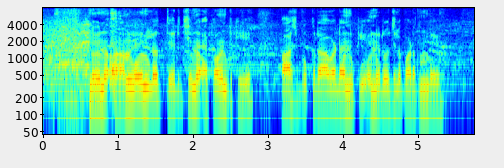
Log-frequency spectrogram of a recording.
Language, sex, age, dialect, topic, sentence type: Telugu, male, 18-24, Utterandhra, banking, question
